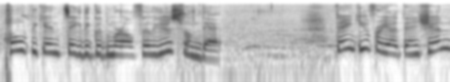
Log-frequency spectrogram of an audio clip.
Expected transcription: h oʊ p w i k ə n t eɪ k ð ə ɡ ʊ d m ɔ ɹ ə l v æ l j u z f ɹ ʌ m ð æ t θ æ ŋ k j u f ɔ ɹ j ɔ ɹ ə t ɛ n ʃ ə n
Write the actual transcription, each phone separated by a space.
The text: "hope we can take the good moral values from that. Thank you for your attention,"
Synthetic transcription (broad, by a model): h oʊ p w i k ə n t eɪ k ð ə ɡ ʊ d m ɔ ɹ ə l f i l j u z f ɹ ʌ m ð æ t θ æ ŋ k j u f ɔ ɹ j ɔ ɹ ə t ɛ n ʃ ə n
